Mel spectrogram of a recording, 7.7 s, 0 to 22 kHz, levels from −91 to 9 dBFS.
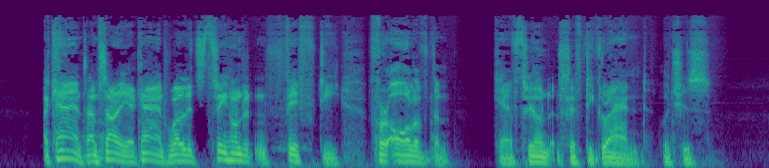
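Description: Listening through the speech, nothing stood out as a technical problem at any point.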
